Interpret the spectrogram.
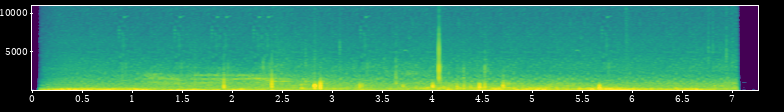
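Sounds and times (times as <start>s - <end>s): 
gentle wind: 0.1s - 7.1s.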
